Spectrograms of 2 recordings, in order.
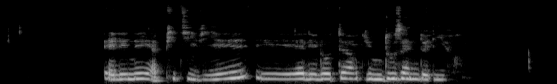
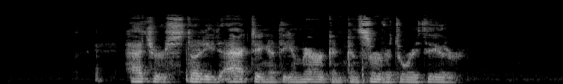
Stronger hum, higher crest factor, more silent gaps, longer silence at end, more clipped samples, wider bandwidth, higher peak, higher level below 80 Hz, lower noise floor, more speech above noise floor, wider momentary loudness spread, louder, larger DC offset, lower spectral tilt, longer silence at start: neither; about the same, 16 dB vs 20 dB; neither; about the same, 1.1 s vs 1 s; neither; first, 16 kHz vs 11 kHz; about the same, -10 dBFS vs -8 dBFS; second, -76 dBFS vs -64 dBFS; first, -85 dBFS vs -69 dBFS; first, 61 dB vs 42 dB; about the same, 8 LU vs 8 LU; about the same, -25 LUFS vs -26 LUFS; neither; first, -6 dB/octave vs -3.5 dB/octave; about the same, 1.05 s vs 0.95 s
